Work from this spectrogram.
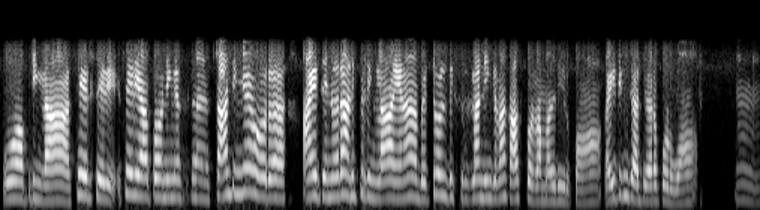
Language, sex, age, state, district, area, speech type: Tamil, female, 60+, Tamil Nadu, Sivaganga, rural, conversation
